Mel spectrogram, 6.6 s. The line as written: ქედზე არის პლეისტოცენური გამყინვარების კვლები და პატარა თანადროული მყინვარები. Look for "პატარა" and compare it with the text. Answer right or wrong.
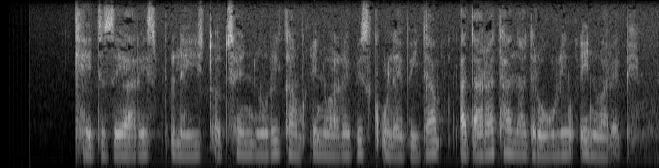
right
